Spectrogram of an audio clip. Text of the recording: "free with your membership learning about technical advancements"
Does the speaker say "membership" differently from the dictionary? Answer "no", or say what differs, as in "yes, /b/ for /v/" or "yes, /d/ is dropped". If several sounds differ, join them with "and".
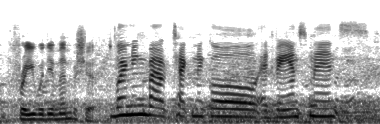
no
